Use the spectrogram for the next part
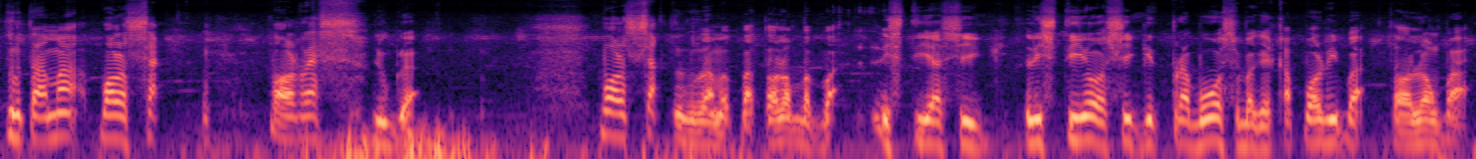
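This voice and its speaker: A man's voice: fairly high pitch, steady tone, moderate pace, vocal fry, husky. A grieving middle-aged father making an impassioned, pleading public appeal to the authorities, repeating himself and addressing them respectfully over and over. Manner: pleading, repetitive, ends phrases with "Pak".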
